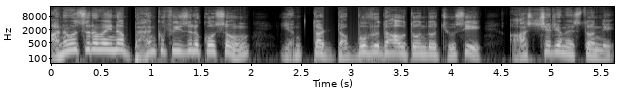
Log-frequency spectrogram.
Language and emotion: Telugu, surprised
